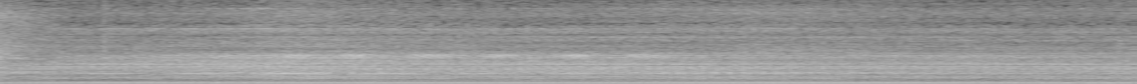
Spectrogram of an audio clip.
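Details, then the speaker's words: Single-phase motor cut away to expose its internals, starter switch broken, hand-started: steady mains hum with a low strained drone and no rise in pitch; motor not reaching full speed, cause unclear. "For some reason, I'm not getting any high speed on here."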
